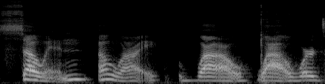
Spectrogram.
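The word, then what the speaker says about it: Samhain: night of the year saman s so oh wow pronounced soen oh why Wow Wow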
